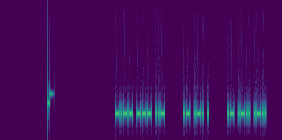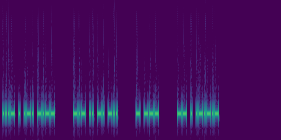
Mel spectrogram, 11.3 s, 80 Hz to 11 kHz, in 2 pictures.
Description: Morse code, heard as a keyed tone, about 41 wpm, 700 Hz. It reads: YOU ARE ALL VERY KIND TO ME.
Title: 2x Word-Spacing - Sentences from Top 200 Words - 45wpm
